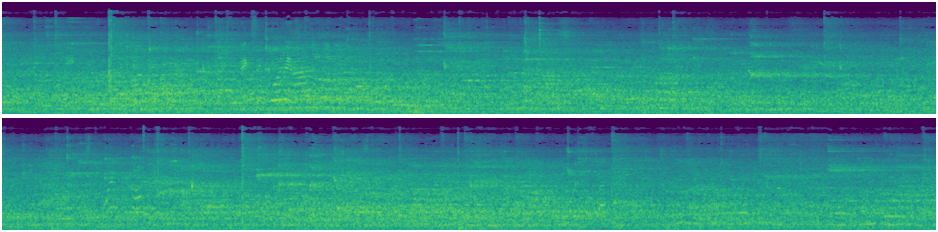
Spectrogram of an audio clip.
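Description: Many people talk and call out across the hall in a steady babble.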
